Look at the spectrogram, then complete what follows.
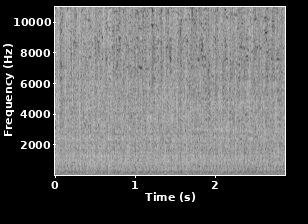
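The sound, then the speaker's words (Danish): Large banknote printing machines run in the banknote printing works of Denmark's Nationalbanken, a huge room where both banknotes and coins are made: a steady, loud mechanical drone, with a fast rhythmic clatter and low thrumming pulse underneath. No one speaks. “Lige nu så står vi i sædeltrykkeriet i Nationalbanken, som er øh, sådan et kæmpestort rum.”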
